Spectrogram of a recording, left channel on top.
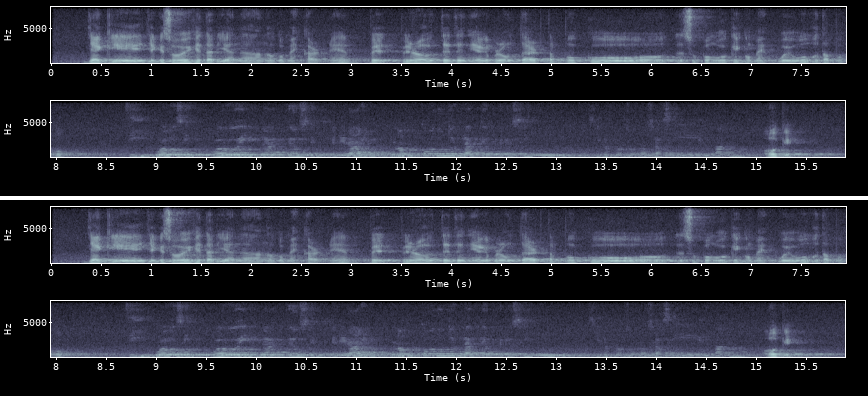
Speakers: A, on the left; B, in the centre.
A: Ya que, ya que sos vegetariana, no comes carne, pe- pero te tenía que preguntar, tampoco, eh, supongo que comes huevo o tampoco.
B: Sí, huevo sí, huevo y lácteos en general. No como tantos lácteos, pero sí, sí los consumo, o sea, sí están
A: Ok,
B: como.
